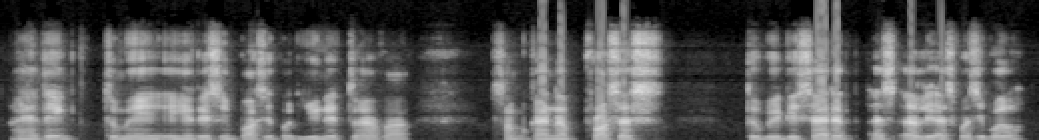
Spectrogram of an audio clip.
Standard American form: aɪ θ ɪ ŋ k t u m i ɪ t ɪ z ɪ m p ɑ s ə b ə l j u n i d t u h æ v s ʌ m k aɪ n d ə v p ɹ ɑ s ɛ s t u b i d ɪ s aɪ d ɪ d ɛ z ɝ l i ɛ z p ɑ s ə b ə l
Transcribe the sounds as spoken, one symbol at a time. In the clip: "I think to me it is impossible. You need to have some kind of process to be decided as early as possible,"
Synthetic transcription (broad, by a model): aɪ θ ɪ ŋ k t u m i ɪ t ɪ s ɪ m p ɑ s ə b ə l j u n i d t u h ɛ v s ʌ m k aɪ n d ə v p ɹ ɑ s ɛ s t u b i d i s aɪ d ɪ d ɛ s ɝ l i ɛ s p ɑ s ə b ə l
